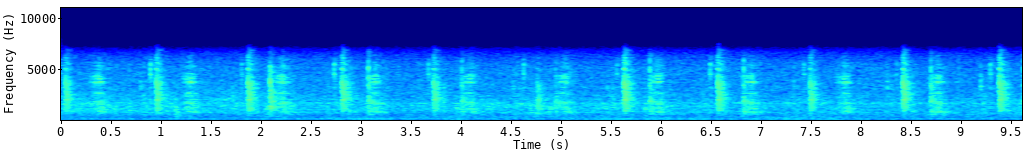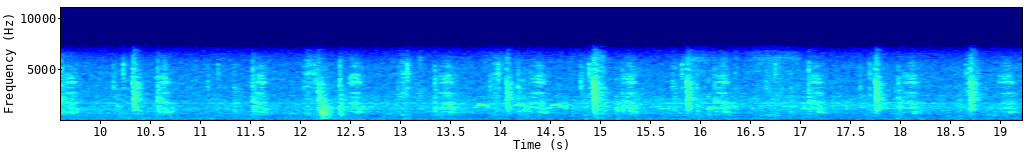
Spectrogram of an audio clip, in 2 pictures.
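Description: Manual pottery kick wheel turning, with a run of light ticks roughly two a second and one louder knock about twelve seconds in, over a steady low hum.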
